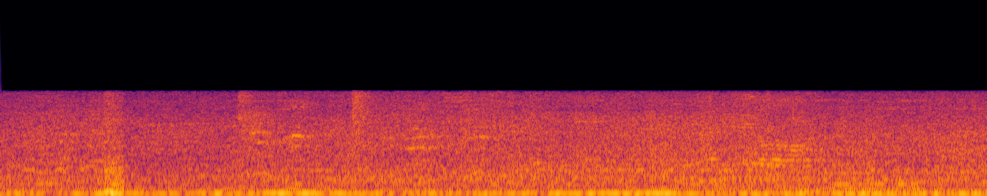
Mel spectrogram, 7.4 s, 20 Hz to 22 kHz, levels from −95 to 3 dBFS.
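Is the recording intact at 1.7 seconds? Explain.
No. From 1.02 to 4.03 s a jitter buffer speed-up trims pitch-period slices, about a fifth of a second in total, so sound runs roughly 6% fast at unchanged pitch.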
